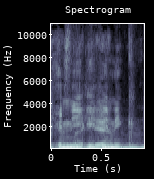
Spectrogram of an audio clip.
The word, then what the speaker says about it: Kinnickinnic: El 6 de septiembre de 1986 visitó el río Kinikinik. – Sí, es el Kinikinik. – K-I-N-N-I-C-K-I-N-N-I-C.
